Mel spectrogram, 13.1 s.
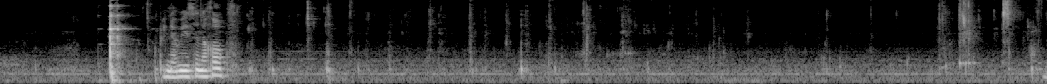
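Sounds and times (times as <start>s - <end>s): faint steady hum: 0.0s - 13.0s
person chewing food: 3.0s - 13.0s.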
